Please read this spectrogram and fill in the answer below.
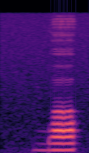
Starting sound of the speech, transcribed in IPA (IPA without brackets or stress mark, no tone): b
